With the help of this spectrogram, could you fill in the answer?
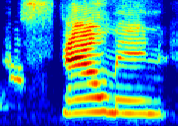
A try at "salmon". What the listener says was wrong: Salmon, you don't pronounce the L in salmon. salmon.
